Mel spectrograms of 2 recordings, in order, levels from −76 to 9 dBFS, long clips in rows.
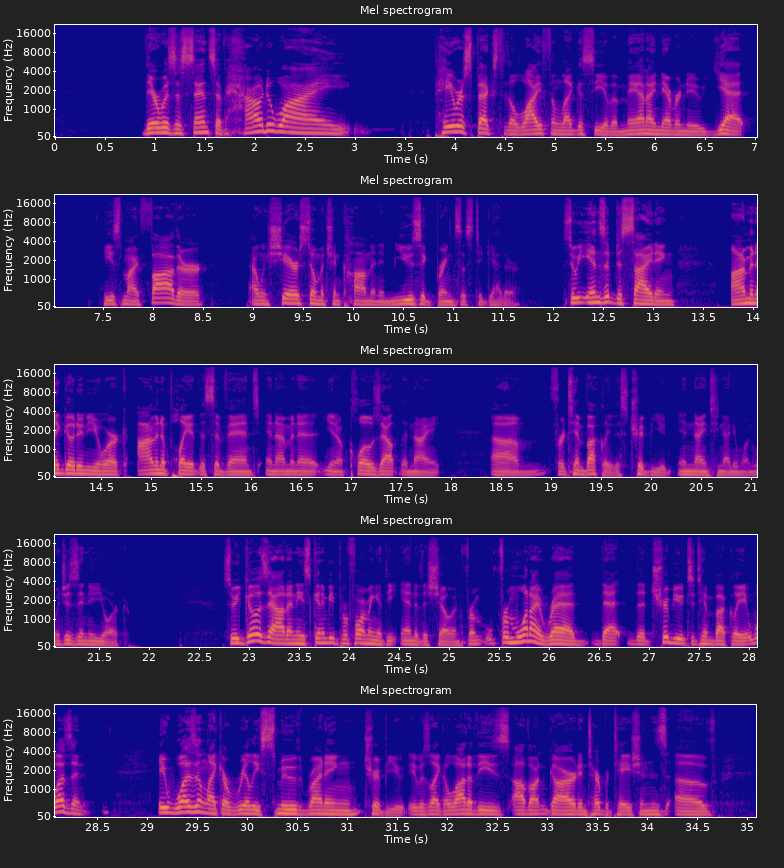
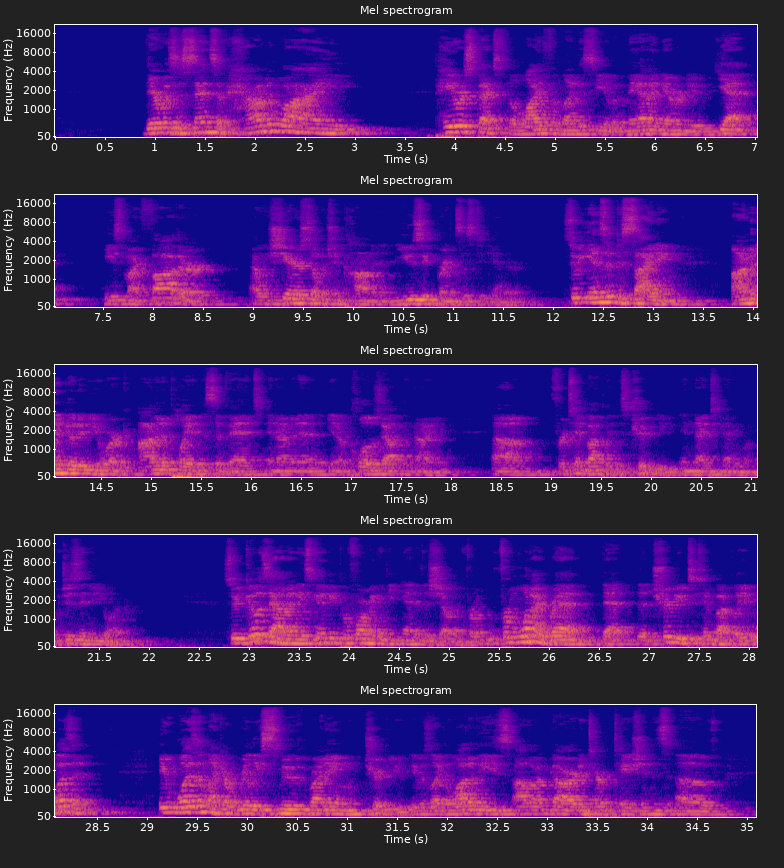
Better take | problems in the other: first | off-mic speech; far // room echo; noticeable; dies away in 0.7 s

